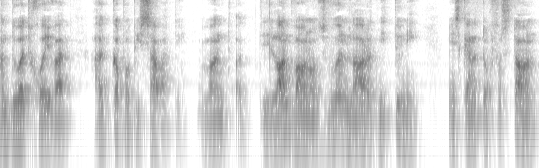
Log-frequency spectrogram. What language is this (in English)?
Dutch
